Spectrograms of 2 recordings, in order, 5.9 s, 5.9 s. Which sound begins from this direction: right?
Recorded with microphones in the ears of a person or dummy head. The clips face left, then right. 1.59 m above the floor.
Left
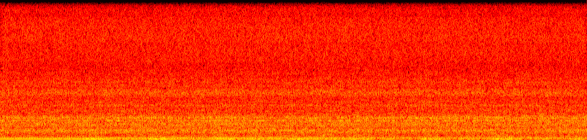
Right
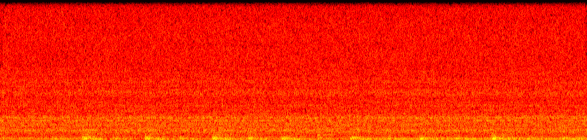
Running footsteps, at 0.5 s.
